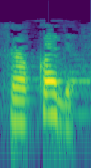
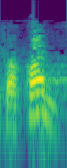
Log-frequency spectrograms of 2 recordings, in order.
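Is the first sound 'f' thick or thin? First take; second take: thin; thick. First: The first 'f' sound is thin and light. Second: The first 'f' sound is thick and heavy. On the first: The speaker calls it right. "هنقول فا ورجع لي شفايفك على هيئه ابتسامه" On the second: The speaker calls it wrong. "اوعى تقول لي فقد"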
